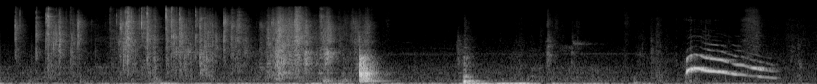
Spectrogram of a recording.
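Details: Female golden retriever reacting to a box of dog biscuits being unboxed: crinkling and tearing packaging noises first, then a thump, and finally a loud, drawn-out whine that slides downward.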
